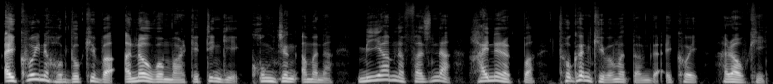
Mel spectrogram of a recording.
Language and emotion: Manipuri, happy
